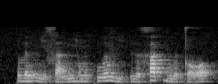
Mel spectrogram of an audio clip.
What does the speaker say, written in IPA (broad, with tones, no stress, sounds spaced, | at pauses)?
l ə˧˥ w ɲ i˨˩˨ s a˨˩˦ n ɲ ɔ˧ m k u˧˥ ə̯ v i˨˩ ʔ ɨ˨˩ ə̯ x a˦˥ k̚ j u˨˩ ə̯ t̪ ɔ˨˩˦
